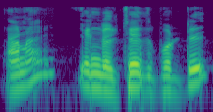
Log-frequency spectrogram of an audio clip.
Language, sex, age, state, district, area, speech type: Tamil, male, 60+, Tamil Nadu, Tiruvannamalai, rural, spontaneous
